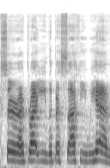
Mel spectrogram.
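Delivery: high, put-on servant voice; imitated waitress. Waitress bringing the best sake, high imitated voice. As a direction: speak up high like an obliging server.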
